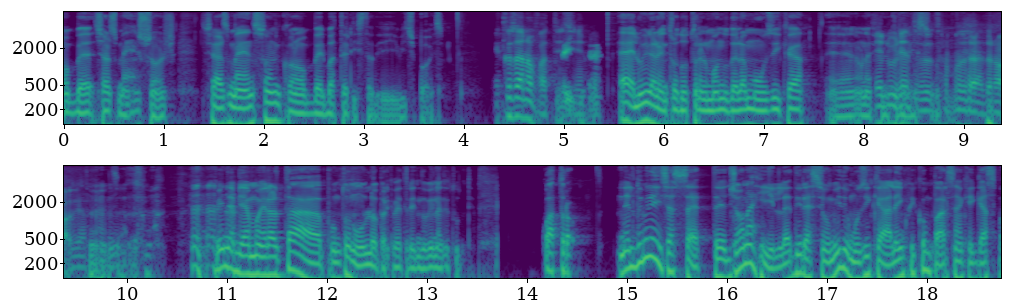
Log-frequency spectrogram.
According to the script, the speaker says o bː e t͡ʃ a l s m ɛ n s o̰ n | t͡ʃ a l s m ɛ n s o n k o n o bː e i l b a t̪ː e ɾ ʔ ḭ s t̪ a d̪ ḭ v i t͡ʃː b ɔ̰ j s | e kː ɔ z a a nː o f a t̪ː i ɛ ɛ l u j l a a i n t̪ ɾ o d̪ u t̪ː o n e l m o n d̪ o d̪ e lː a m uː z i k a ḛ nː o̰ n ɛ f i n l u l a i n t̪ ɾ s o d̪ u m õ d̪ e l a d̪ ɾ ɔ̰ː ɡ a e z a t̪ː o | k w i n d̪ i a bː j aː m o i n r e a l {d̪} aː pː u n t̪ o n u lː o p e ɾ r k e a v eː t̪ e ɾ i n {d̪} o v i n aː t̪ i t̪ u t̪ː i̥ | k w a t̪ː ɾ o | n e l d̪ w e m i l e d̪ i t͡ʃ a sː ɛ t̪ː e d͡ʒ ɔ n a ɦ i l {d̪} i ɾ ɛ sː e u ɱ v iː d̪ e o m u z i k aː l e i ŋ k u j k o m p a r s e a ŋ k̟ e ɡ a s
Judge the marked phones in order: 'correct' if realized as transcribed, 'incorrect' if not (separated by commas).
incorrect, correct, correct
